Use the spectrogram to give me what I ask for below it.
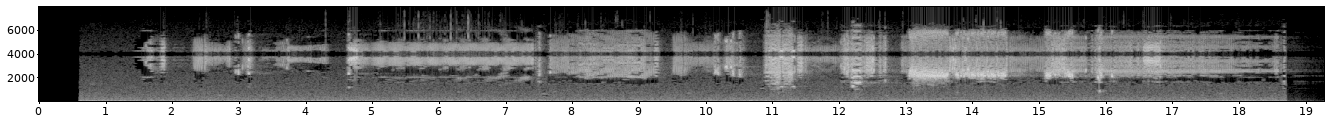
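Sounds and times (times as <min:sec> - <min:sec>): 
signal sound: 0:02.5 - 0:18.8.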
